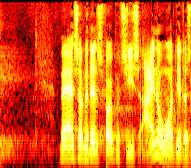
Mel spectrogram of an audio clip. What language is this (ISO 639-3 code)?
dan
